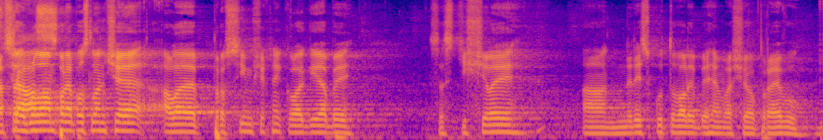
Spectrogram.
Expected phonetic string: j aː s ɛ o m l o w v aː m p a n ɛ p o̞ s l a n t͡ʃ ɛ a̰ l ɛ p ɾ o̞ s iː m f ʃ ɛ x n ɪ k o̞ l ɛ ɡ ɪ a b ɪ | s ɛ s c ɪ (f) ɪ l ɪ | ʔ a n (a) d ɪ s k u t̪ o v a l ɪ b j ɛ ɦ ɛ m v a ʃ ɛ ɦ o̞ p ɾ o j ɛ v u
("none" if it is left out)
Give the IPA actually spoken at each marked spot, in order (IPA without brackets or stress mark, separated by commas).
ʃ, ɛ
